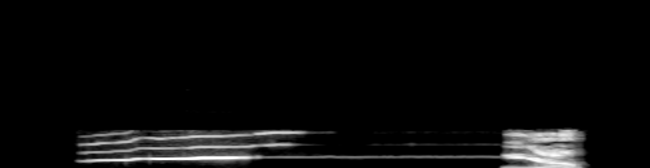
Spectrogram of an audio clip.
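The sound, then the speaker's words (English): An imitated elk location bugle: a tone glides upward into a long, thin high whistle, holds steady, then ends in a short, loud, raspy growl. No talking. “That's a perfect location bugle right there on its own.”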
